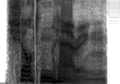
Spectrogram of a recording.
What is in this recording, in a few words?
"shotten herring", British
